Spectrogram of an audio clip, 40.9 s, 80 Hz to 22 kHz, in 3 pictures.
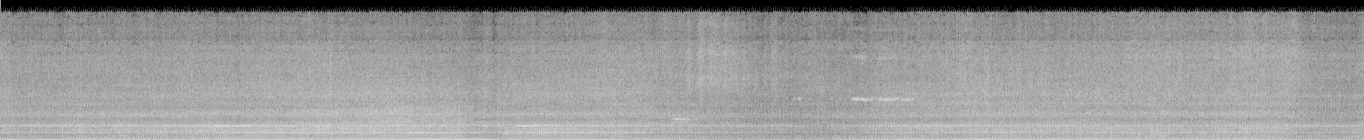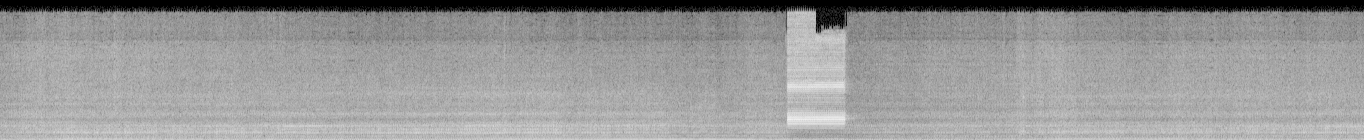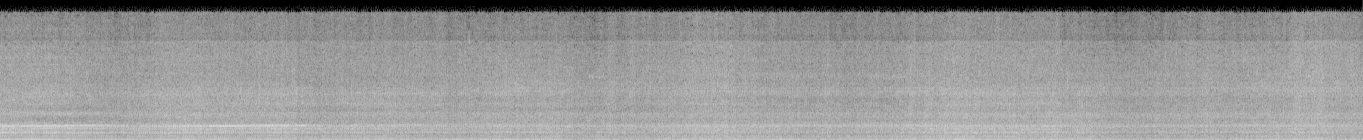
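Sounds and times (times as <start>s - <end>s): motorcycle engine revving: 8.4s - 40.9s.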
